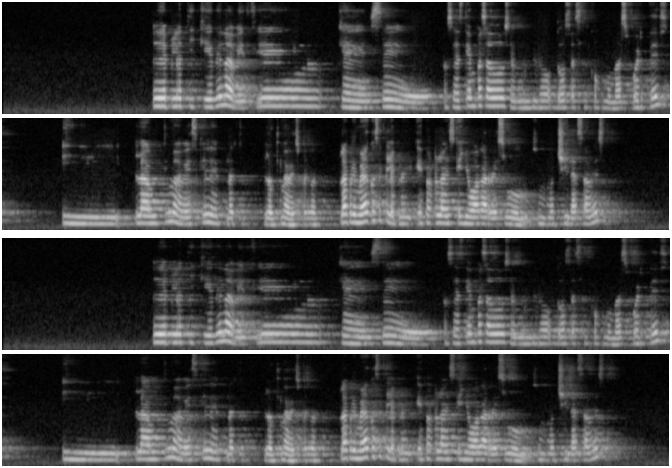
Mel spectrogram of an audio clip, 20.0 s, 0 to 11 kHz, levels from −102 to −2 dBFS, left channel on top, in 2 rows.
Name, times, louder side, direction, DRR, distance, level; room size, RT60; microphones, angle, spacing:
voice 1, 2.3-2.7 3.0-4.8 5.1-8.5 8.9-9.9 10.9-13.5 13.9-14.8 15.1-19.0, left 3 dB, 70° left, 8 dB, 1.4 m, -29 dB
28.5 x 22.5 x 4.7 m, 1.2 s
head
